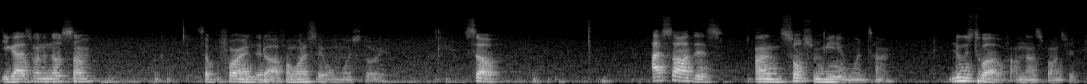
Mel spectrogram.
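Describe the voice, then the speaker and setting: A man's voice: mid-range voice, moderate pace, a little hiss or hum. A teenage boy hosting a casual podcast chat, repeating himself as he steers the talk. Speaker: teen podcast host. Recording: dull lo-fi with loud music.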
